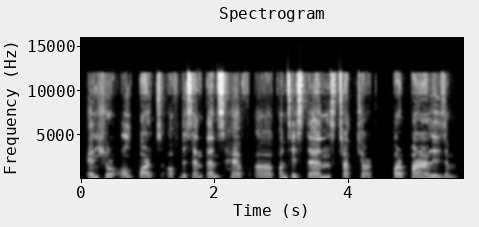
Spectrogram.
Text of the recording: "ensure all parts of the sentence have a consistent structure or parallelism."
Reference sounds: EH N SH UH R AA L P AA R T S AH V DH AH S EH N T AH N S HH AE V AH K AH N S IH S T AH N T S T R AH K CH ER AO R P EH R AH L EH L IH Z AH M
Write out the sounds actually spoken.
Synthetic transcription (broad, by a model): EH N SH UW R AA L P AA R T S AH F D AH S EH N T AH N S HH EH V AH K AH N S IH S T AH N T S T R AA K CH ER AO R P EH R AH L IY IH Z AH M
